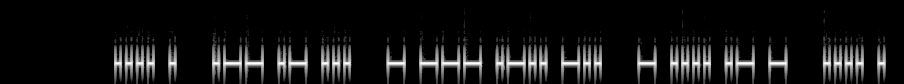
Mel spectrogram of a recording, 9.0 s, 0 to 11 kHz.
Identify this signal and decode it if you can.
Morse code, heard as a keyed tone, about 22 wpm, 700 Hz. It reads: HE WAS TOLD THAT HE
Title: Sentences from Top 1500 Words 22wpm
